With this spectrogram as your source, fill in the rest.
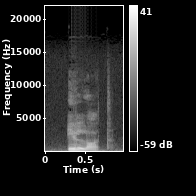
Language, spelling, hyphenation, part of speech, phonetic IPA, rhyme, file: Hungarian, illat, il‧lat, noun, [ˈilːɒt], -ɒt, Hu-illat.ogg
- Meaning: fragrance, scent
